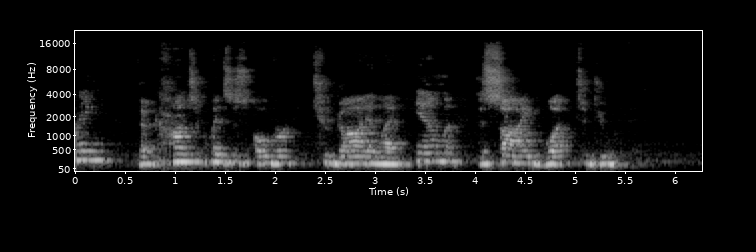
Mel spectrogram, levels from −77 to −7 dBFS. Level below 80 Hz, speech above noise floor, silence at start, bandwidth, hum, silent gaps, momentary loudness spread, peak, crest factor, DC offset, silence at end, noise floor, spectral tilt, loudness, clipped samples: -70 dBFS; 31 dB; 0 s; 17 kHz; none; none; 8 LU; -14 dBFS; 18 dB; under 0.1%; 0.75 s; -63 dBFS; -5 dB/octave; -32 LUFS; under 0.1%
